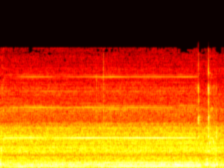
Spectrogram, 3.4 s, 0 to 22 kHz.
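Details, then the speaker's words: Sovol SV01 3D printer with a Creality mainboard and dual Z steppers, homing on a G28 command: loud, steady stepper motor whine from old-school Allegro-type drivers rather than silent Trinamic drivers. "yeah this is obviously not a trinamic drivers hear how noisy it is yeah this is what it was called the Allegro drivers"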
